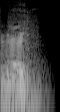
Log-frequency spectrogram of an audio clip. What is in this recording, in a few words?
Pigs Talk, Large And Moustache; fowl; Pigs Set2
